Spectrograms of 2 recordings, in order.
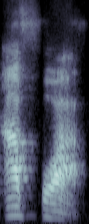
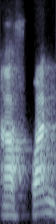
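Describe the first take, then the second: First: The word ends without an n sound. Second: The word ends with an n sound.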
